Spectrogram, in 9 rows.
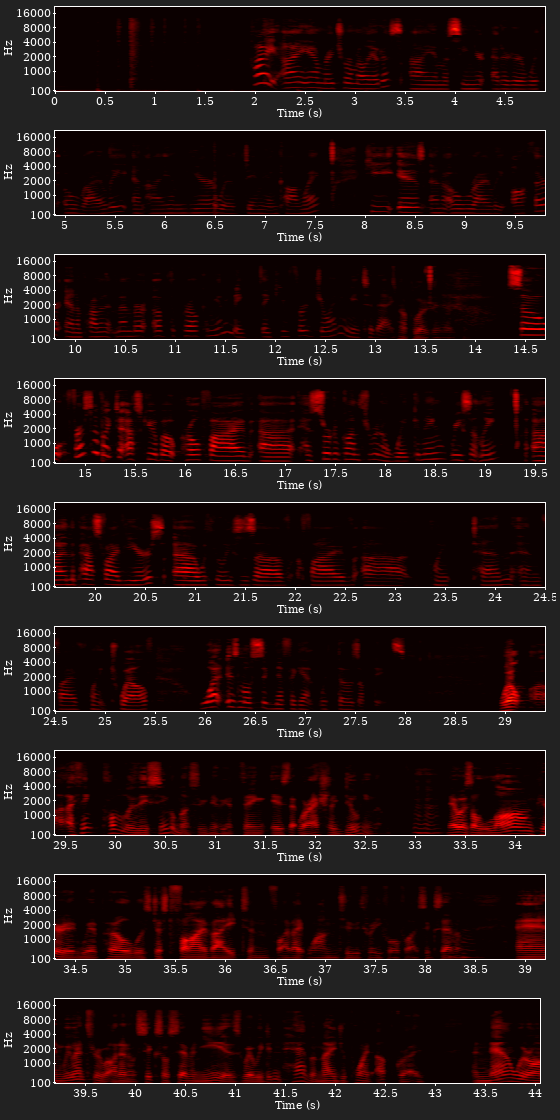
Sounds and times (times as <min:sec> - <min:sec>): Speech: 0:13.2 - 0:13.8, 0:29.0 - 0:33.8, 0:34.6 - 0:42.6.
